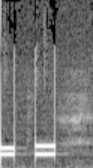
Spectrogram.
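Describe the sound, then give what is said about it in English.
Telephone keypad DTMF tones dialing an office extension: two steady, dual-pitched beeps, the second longer, then faint line hiss. “Please dial an extension now or dial.”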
